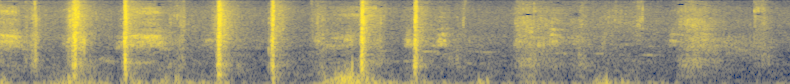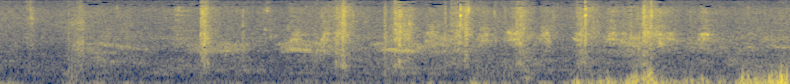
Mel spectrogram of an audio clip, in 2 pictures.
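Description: Water splashes and squelches under scrubbing hands.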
